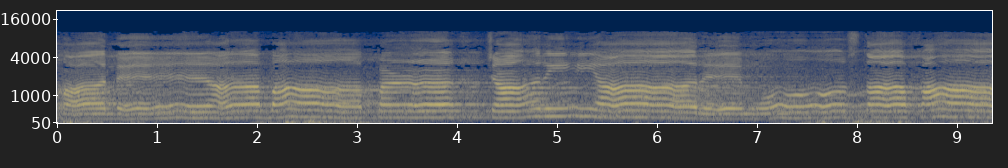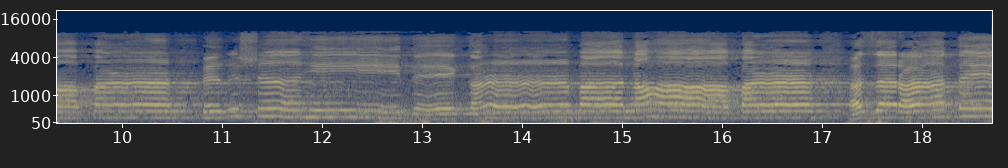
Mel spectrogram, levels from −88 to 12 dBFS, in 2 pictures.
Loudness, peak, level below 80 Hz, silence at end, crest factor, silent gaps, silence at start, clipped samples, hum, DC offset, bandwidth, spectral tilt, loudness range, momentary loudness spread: -17 LUFS; 0 dBFS; -42 dBFS; 0 s; 16 dB; none; 0 s; under 0.1%; none; under 0.1%; 11 kHz; -2 dB/octave; 4 LU; 8 LU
